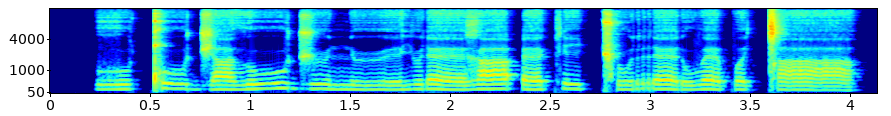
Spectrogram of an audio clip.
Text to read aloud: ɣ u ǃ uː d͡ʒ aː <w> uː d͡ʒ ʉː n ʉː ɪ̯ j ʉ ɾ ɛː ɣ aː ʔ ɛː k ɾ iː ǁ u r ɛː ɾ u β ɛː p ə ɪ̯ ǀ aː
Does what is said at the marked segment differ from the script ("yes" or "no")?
yes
